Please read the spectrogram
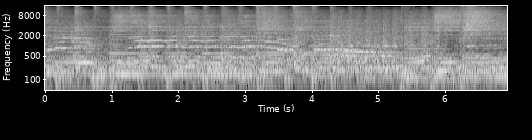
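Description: Live band playing a soulful, jazzy pop song: a woman sings lead over drums, electric bass, guitars and keyboard.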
